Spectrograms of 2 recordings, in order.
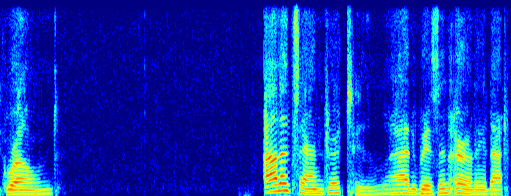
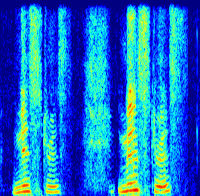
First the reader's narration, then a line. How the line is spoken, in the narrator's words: he sobbed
